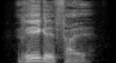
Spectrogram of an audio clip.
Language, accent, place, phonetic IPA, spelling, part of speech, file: German, Germany, Berlin, [ˈʁeːɡl̩ˌfal], Regelfall, noun, De-Regelfall.ogg
- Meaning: 1. rule 2. normality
